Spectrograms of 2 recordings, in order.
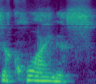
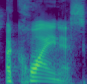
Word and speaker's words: Aquinas: It's usually pronounced Aquinas. – Aquinas, good.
